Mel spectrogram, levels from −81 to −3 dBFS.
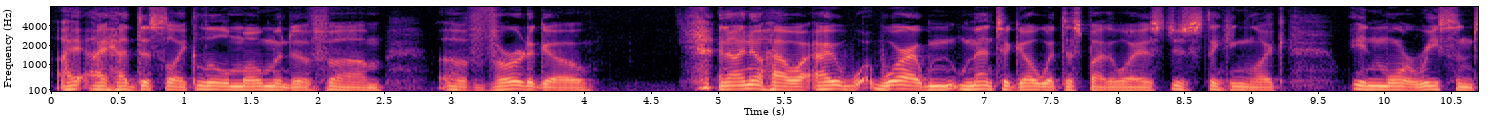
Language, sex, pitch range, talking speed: English, male, 100-120 Hz, 190 wpm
